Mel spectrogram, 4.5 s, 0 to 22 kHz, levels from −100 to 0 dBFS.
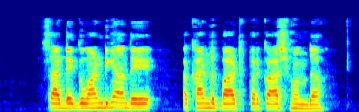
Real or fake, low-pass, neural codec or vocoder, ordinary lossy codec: fake; 10.8 kHz; vocoder, 44.1 kHz, 128 mel bands every 512 samples, BigVGAN v2; AAC, 48 kbps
